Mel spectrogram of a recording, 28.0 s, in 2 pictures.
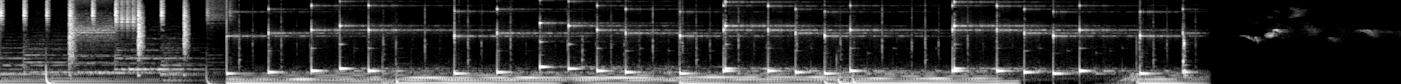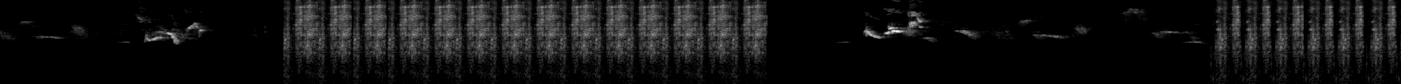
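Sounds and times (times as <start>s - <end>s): small birds chirping: 12.4s - 16.8s, 21.8s - 27.1s.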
